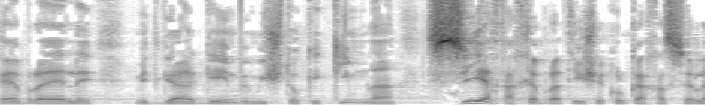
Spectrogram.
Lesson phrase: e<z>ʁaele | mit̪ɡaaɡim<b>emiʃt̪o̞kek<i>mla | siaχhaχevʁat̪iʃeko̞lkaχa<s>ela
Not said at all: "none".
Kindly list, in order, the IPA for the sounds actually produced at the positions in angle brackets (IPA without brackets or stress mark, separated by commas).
v, v, i, s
